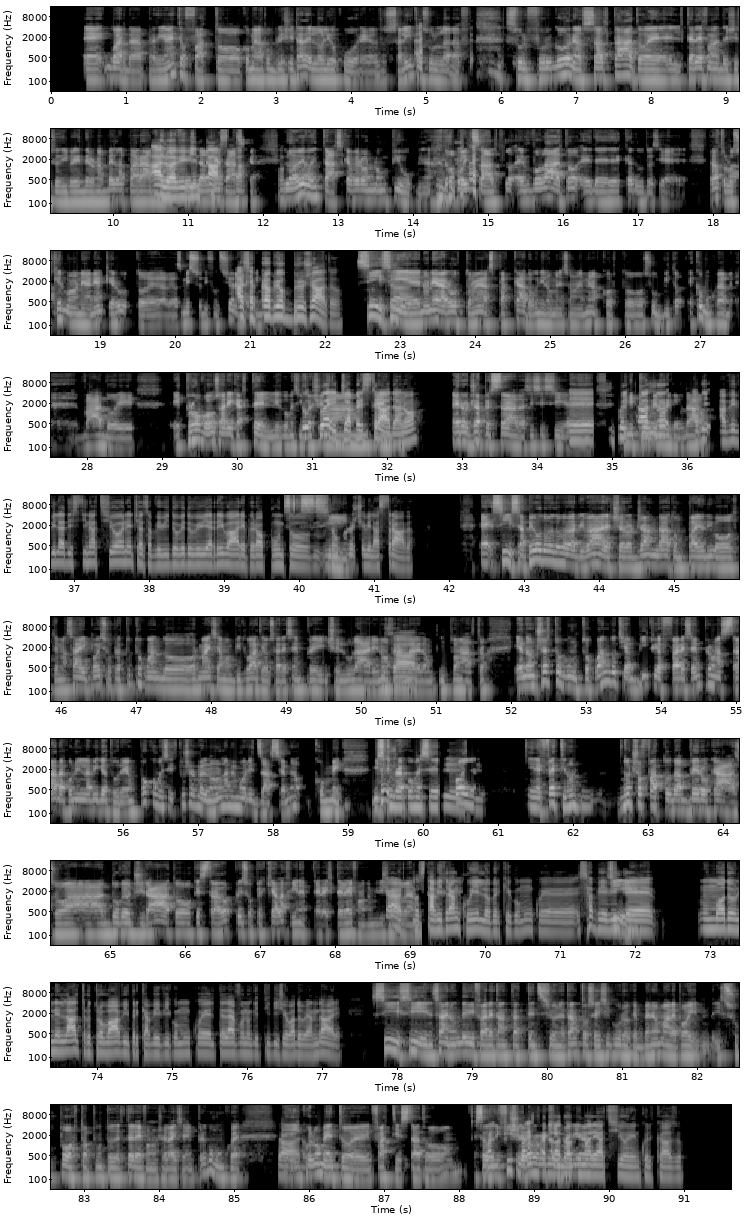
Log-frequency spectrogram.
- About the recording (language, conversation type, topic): Italian, podcast, Come hai ritrovato la strada senza usare il telefono?
- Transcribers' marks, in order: other background noise; chuckle; laughing while speaking: "n Dopo"; laugh; "era" said as "ea"; "cioè" said as "ceh"; chuckle; tapping; laughing while speaking: "sapevi"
